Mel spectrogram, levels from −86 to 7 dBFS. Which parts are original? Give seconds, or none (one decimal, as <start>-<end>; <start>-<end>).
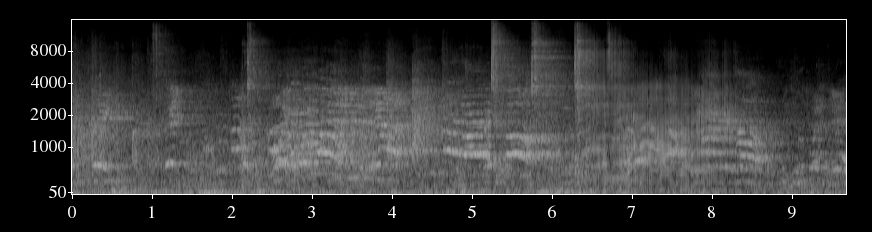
0.0-6.5; 8.3-9.7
